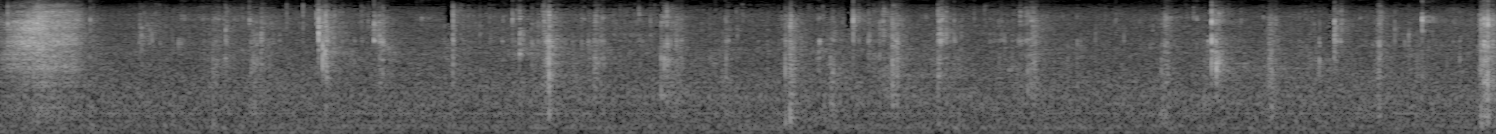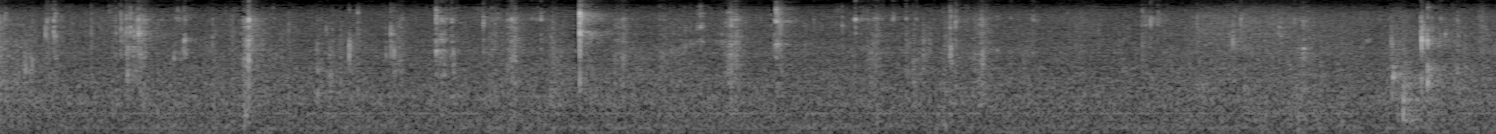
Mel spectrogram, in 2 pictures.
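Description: Quiet, close-up chewing of green onion kimchi with fried rice: irregular small crunches and mouth clicks, with a louder bite at the start.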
